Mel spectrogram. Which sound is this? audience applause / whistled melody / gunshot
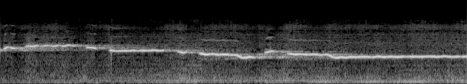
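whistled melody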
